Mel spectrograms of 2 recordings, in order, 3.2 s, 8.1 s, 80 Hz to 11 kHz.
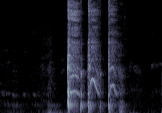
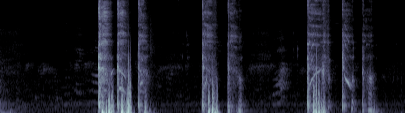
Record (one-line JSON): {"cough_length": "3.2 s", "cough_amplitude": 16573, "cough_signal_mean_std_ratio": 0.33, "three_cough_length": "8.1 s", "three_cough_amplitude": 18429, "three_cough_signal_mean_std_ratio": 0.33, "survey_phase": "alpha (2021-03-01 to 2021-08-12)", "age": "18-44", "gender": "Male", "wearing_mask": "No", "symptom_none": true, "smoker_status": "Never smoked", "respiratory_condition_asthma": false, "respiratory_condition_other": false, "recruitment_source": "REACT", "submission_delay": "0 days", "covid_test_result": "Negative", "covid_test_method": "RT-qPCR"}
